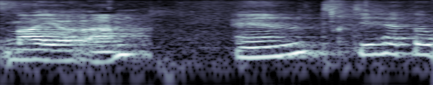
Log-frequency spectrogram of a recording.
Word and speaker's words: Majoran: This is, we think it's called marjoram in English. In German it's majoran.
